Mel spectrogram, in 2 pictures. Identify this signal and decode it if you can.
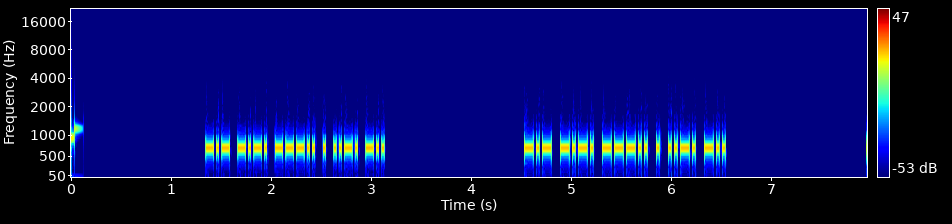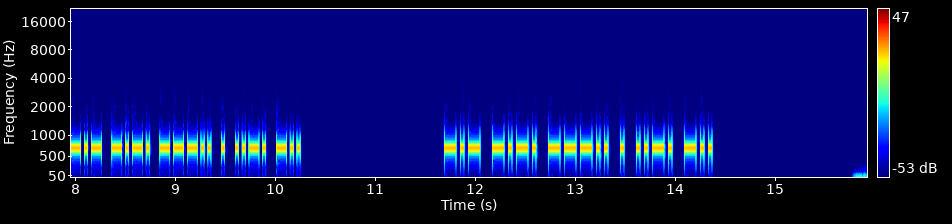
Morse code, heard as a keyed tone, about 36 wpm, 700 Hz. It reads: KC8EFD KC8EFD KC8EFD KC8EFD
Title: Speed Racing - USA Call Signs 30wpm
